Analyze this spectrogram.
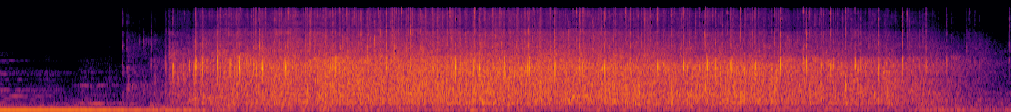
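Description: Audience applauding after an orchestra piece. The orchestra's last low note fades in the first two seconds as the clapping starts about a second in. The clapping holds steady and dies away near the end.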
